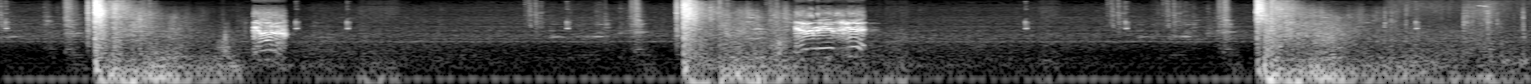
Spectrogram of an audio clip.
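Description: A tank cannon fires with a loud, deep boom that rolls away.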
